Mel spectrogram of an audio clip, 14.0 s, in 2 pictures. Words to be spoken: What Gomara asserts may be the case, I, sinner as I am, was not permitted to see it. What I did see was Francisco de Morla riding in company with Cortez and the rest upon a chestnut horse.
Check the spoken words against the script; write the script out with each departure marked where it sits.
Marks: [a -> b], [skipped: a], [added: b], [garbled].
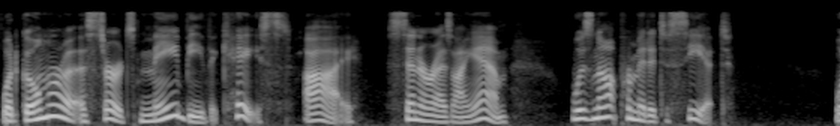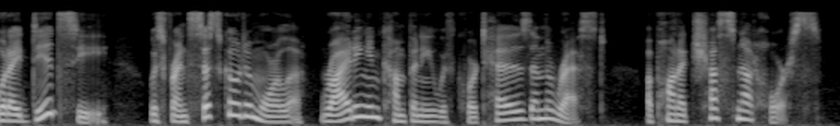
What Gomara asserts may be the case, I, sinner as I am, was not permitted to see it. What I did see was Francisco de Morla riding in company with Cortez and the rest upon a chestnut horse.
